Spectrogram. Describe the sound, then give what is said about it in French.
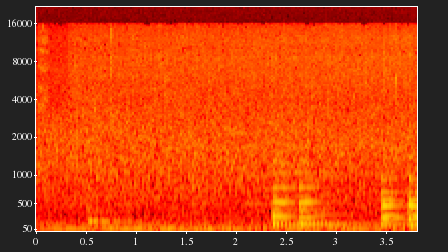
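A steady, dense hiss of heavy rain pours down throughout, while a few sustained musical notes sound over it, briefly and faintly at first, then louder near the end. “Or, voilà qu'un jour, alors qu'Anako rentre chez elle, la pluie se met à tomber très fort.”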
